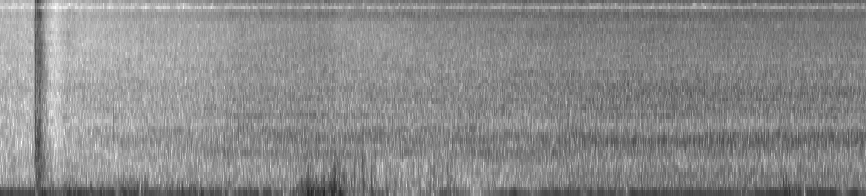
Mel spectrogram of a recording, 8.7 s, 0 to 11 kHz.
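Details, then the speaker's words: 1976 Pontiac Grand Prix Model J, 350 V8, Turbo 400 transmission; deep even burble at low steady idle after kicking down the fast idle, one brief throttle blip, no misses or knocks; super smooth, normal idle. "Super smooth."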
